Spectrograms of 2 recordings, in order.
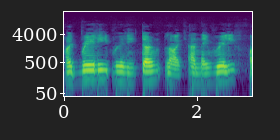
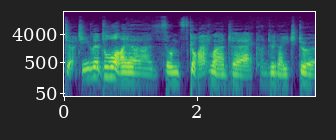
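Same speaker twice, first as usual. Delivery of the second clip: put-on TV announcer voice. Imitating the Sky channel voiceover announcer: Sky voiceover announcer voice. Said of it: "like the guy who does the Sky".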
